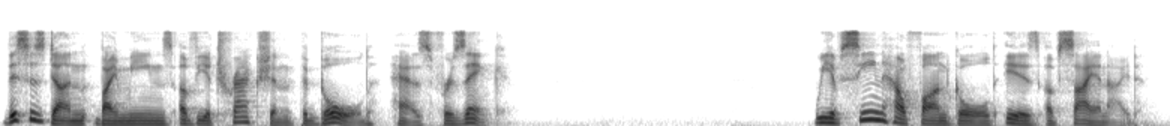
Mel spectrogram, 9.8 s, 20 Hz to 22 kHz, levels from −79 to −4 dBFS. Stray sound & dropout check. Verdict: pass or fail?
pass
